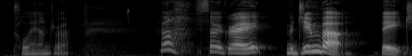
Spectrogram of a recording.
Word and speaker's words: Caloundra: I like Caloundra. It's like Flounder's sister or something, brother. Caloundra.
